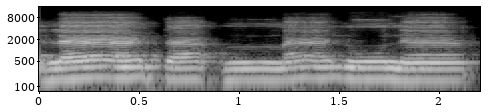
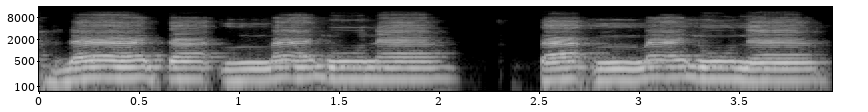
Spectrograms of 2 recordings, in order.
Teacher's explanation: Tapi nu itu disebut dengan tidak cukup, ya. Harokatnya tak cukup, ya. Sikit saja 1/3 lebih kurang. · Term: raum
